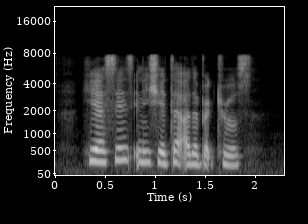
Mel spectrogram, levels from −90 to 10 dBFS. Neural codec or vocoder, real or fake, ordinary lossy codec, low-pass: none; real; none; none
